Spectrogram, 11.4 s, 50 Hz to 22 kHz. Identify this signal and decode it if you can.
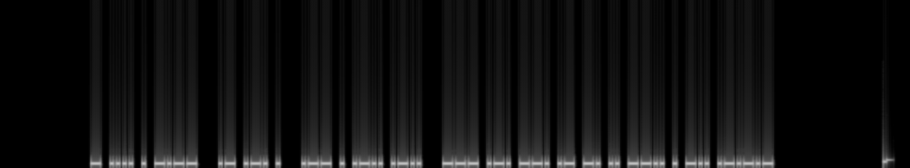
Morse code, heard as a keyed tone, about 30 wpm, 700 Hz. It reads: THEY ARE WELL ORGANIZED.
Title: Sentences from Top 1300 Words 30wpm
